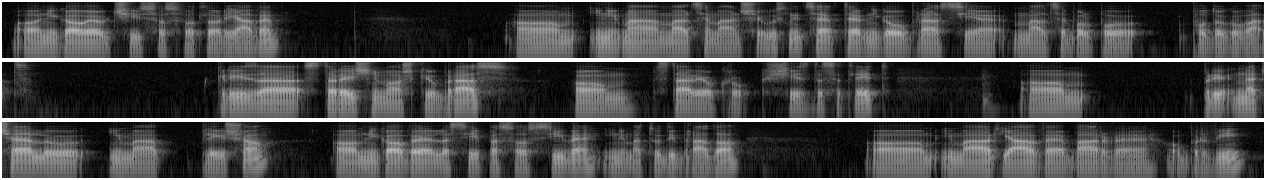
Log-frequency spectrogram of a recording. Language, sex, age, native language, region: Slovenian, male, 18-29, Slovenian, Central Slovenia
